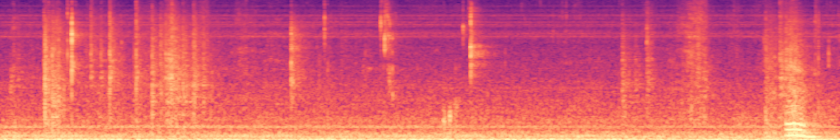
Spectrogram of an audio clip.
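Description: Close-miked biting into and chewing a cheeseburger, with wet squishing mouth sounds and small clicks.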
